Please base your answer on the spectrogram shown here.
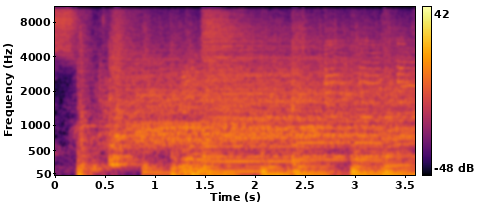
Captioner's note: applause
